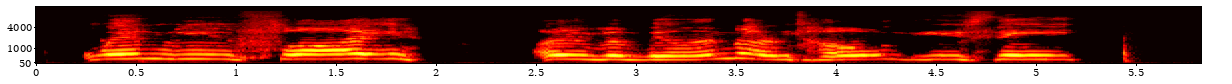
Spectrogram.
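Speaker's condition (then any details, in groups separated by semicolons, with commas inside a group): Cerebral palsy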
